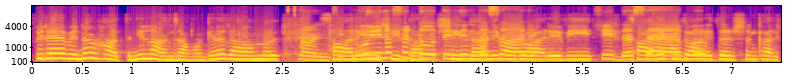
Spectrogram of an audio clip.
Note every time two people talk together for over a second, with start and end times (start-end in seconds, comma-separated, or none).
3.0-5.1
